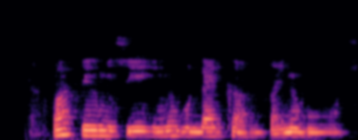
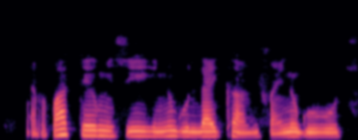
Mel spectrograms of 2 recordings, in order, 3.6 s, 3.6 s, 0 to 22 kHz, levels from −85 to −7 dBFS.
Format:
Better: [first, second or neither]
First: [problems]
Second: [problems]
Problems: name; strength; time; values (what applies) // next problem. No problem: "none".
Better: second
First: noise reduction (neural mask model DeepFilterNet 3)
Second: none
